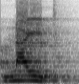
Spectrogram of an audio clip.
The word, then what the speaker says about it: night: का combination silent होगा, जैसे मैंने लिखा नाइट, NIGHT, नाइट। आप देखिए जी एच का कॉम्बिनेशन है, तो जब जी एच का कॉम्बिनेशन है तो ये जी एच साउंड नहीं होगा, और NITE, नाइट।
